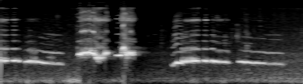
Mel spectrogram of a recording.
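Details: White-rumped shama song for prompting caged birds: low, pure whistles, drawn out and slowly falling, broken by a pair of quick, twisting, brighter notes.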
